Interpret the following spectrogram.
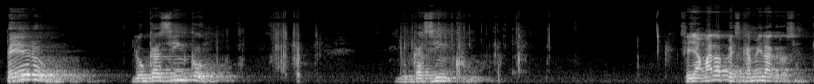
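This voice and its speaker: A man preaching a sermon in a fairly high voice, firing questions at his congregation and answering them himself. The recording carries the strong echo of a church hall, and each phrase lingers in a long reverb. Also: takes it slowly, long pauses.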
